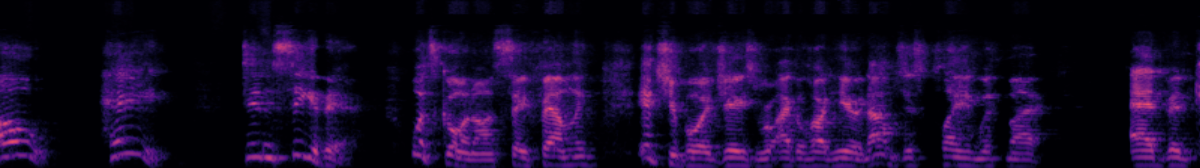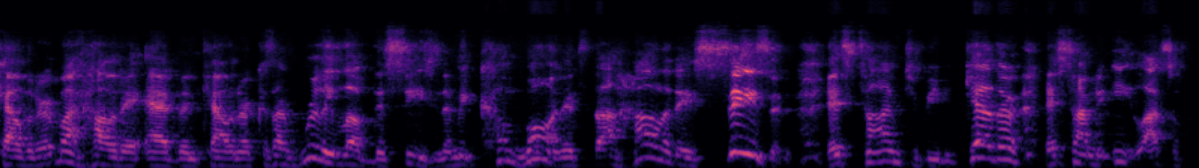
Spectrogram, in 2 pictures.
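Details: Adult man; typical speech.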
